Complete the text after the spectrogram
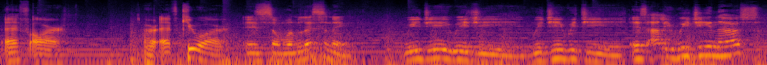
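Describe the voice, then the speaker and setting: A man's voice: medium pitch, animated, normal speed, over music. A man in his twenties with an Irish accent, talking to camera in a casual, self-mocking adventure vlog. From Ireland. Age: 20s. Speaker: vlogger.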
